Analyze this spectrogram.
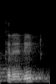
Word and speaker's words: Corps: तो NCC का full form correct answer होगा नेशनल कैडेट कोर। कोर का स्पेलिंग लिखते हैं CORPS, बट पढ़ते हैं कोर, इसलिए ध्यान रहे सी वाले से, बाकी सभी गलत हो।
